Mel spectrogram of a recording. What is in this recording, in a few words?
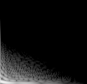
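vermona drm1 mk3 bass drum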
